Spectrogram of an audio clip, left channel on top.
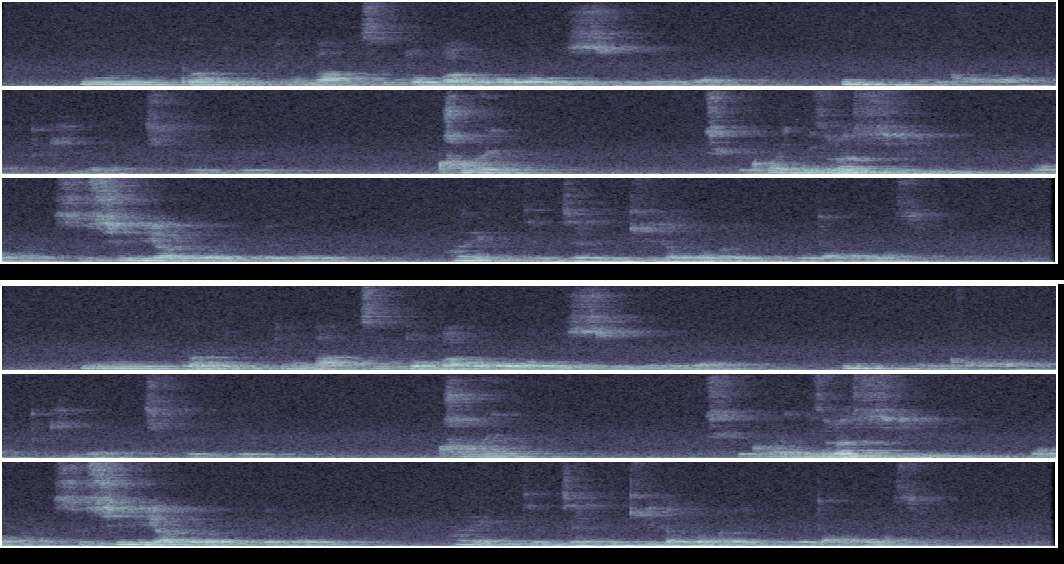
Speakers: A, on the left (about 80°); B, on the right (about 55°).
A: うーんと、
B: 意外と夏とかの方が美味しいものが
A: うんうん、
B: あるかなって気がしてて。
A: はい。
B: で、
A: 確かに。
B: なんか珍しいものがね、寿司屋とか行っても
A: はい。
B: 全然聞いたことないネタがありますよね。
